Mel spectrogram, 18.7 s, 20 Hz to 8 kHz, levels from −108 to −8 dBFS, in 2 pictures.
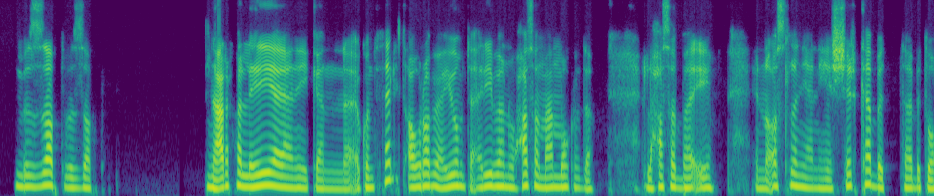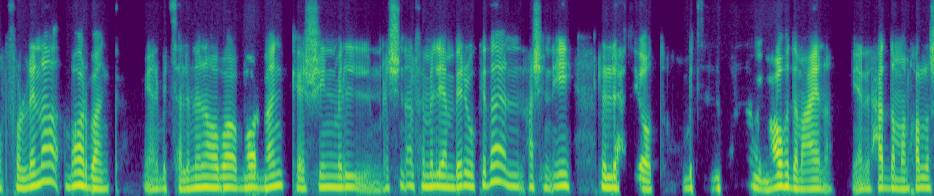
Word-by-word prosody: بالضبط، 170 0 0
بالضبط. 150 -1 -4 1.0
ن 155 - +4
عارفة 185 +7 +5
اللي 165 -2 +3
هي 185 +3 +6
يعني 150 -2 +1
كان 130 -3 -4
كنت 155 0 -2
تالت 265 +5 -2
أو 155 +1 +2
رابع 175 -2 +2
يوم 175 +3 +2
تقريبًا 170 +1 0
وحصل 175 +3 0
معايا 155 0 +1
الموقِف 160 0 -2
ده، 130 -3 -6 0.5
اللي 145 - -2
حصل 165 +2 0
بقى 155 0 -1
إيه، 155 -1 -1 0.4
إنه 140 +3 -2
أصلًا 175 0 -1
يعني 145 -2 -2
هي - - -1
الشركة 180 +8 +1
بت 155 -6 -2 0.2
بتوفّر 145 0 -2
لنا 230 +9 +3
power 185 +1 +5
bank، 140 -3 +1 0.4
يعني 135 - -5
بتسلِّم 140 +1 -2
لنا 155 0 +4
power 160 -1 +3
power 155 0 +2
bank 180 +3 +3 0.2
20 165 +3 0
مل 160 -7 -2
20000 180 +3 -2
مللي 170 0 +3
أمبير 170 +2 +1
وكده 230 +8 0
ن 170 -4 -4
عشان 160 -2 -1
إيه، 180 +2 +3 0.3
للإحتياط، 155 -4 0 0.2
وبتسلِّمه 145 0 -7 0.3
لنا 145 - 0
بيبقى 125 +4 -3
عُهدة 170 -4 +5
معانا، 140 +2 +2 0.2
يعني - - -5
لحد 150 +1 -1
أمّا 140 -2 0
نخلّص 150 +2 -1
160 Hz, 185 wpm, -22 LUFS, 145-175 Hz, 1.0 s, هي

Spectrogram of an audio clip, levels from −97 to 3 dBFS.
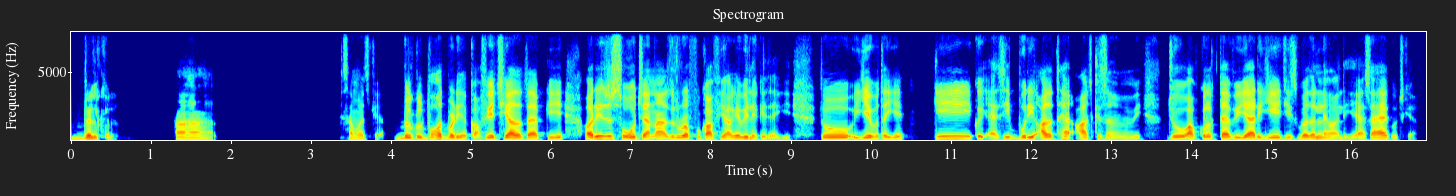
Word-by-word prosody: बिल्कुल। 110 -3 +1 0.8
हाँ, 115 - +1
हाँ, 110 -1 -1
हाँ। 100 - -13 1.7
समझ 105 -3 -5
गया। - - -12 0.2
बिल्कुल, 125 -1 +1
बहुत 140 +8 +1
बढ़िया। 110 -4 0
काफ़ी 115 +6 -1
अच्छी 130 +2 +1
आदत 115 -1 +6
है 110 - +6
आपकी 115 +2 -3
ये 145 - -2 0.3
और 145 +4 +7
ये 190 - +4
जो 190 +1 +1
सोच 155 -2 +1
है 110 - +5
ना, 135 +1 +2
ज़रूर 130 +2 +1
आपको 125 +1 -2
काफ़ी 105 -2 +2
आगे 105 +1 +1
भी 115 0 +2
लेके 100 -4 -5
जाएगी। - - -12 0.4
तो 155 0 +2
ये 130 +1 +2
बताइए 115 - -3 0.4
कि 190 0 -1
कोई 185 - 0 0.2
ऐसी 155 +4 -5
बुरी 130 +3 0 0.2
आदत 130 +1 0
है, 170 +2 0
आज 120 +1 +1
के 135 - -11
समय 120 -1 -8
में 110 - -13
भी, 125 +1 -11 0.3
जो 125 +1 +1
आपको 110 - -4
लगता 120 +3 +1
है, 130 - +5
"अभी 130 +1 -1
यार, 120 -1 +6
ये 130 +3 -1
चीज़ 115 -3 -10
बदलने 105 +1 +1
वाली 90 -5 -6
है।" - - -7
ऐसा 125 +4 -2
है 155 0 +4
कुछ 105 -5 -14
क्या? - - -21
125 Hz, 200 wpm, -24 LUFS, 110-135 Hz, 1.7 s, और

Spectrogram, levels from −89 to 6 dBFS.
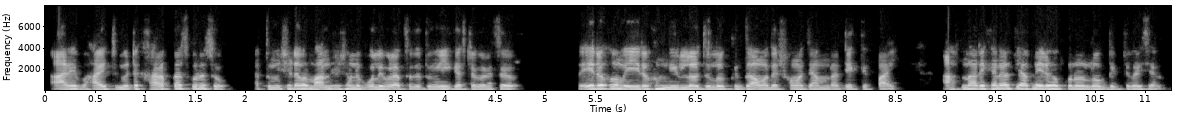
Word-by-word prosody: আরে 155 - +3
ভাই 120 +2 +1
তুমি 145 0 -3
একটা 160 +2 -1
খারাপ 130 +5 0
কাজ 185 - +2
করেছো, 170 -5 0 0.4
আর - - -13
তুমি 145 +1 -2
সেটা 160 +1 +1
আবার 170 -1 +4
মানুষের 145 +3 0
সামনে 160 -1 +1
বলে 135 +1 +2
বেড়াচ্ছ 130 -1 0
যে, 130 - -4
"তুমি 130 +1 -2
এই 130 - -3
কাজটা 130 0 -3
করেছো?" 125 0 -2 0.7
তো - - -13
এরকম 170 +2 +4
এইরকম 145 +3 +2
নির্লজ্জ 145 0 +2
লোক 145 - +2
কিন্তু 145 0 -2
আমাদের 125 0 -1
সমাজে 120 0 -2
আমরা 120 0 -5
দেখতে 125 0 -5
পাই। 110 -3 -1 0.6
আপনার 155 +6 0
এখানেও 170 +2 +2
কি - - -2
আপনি 165 +1 0
এরকম 160 0 +5
কোন 155 - +1 0.2
লোক 140 - +1
দেখতে 125 +2 -8
পাইছেন? 140 -4 -3
140 Hz, 215 wpm, -16 LUFS, 125-155 Hz, 0.7 s, এরকম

